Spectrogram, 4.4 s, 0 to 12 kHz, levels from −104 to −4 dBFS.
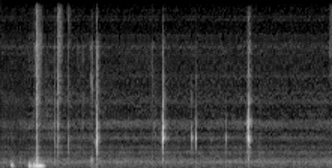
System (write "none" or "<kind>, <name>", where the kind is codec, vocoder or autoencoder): codec, SNAC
